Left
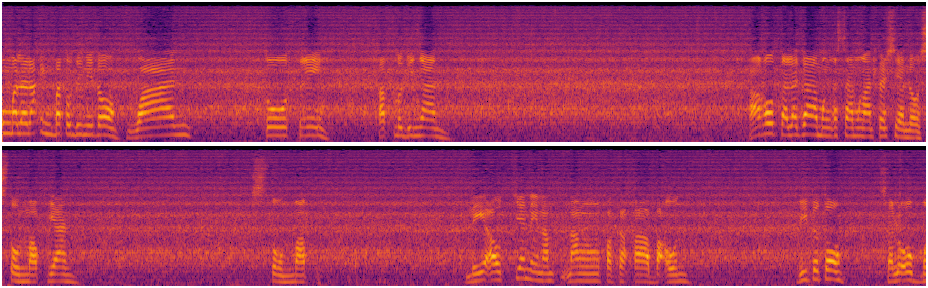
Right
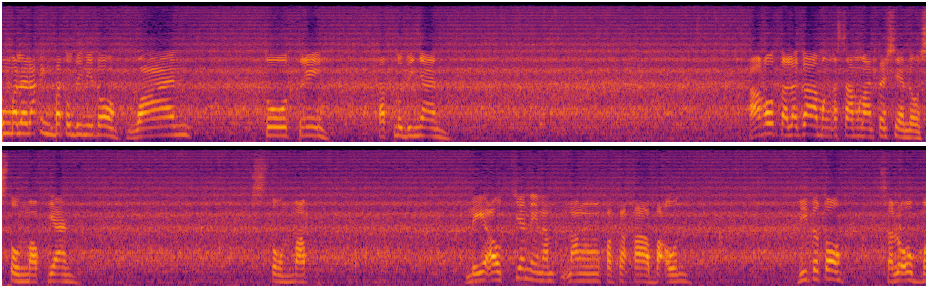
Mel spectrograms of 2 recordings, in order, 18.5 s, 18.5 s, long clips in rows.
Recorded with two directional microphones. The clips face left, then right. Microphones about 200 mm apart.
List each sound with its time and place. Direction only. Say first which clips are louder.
0.1 s speech: right 1 dB; 5° right (ahead or behind)
7.4 s speech: left 1 dB; 10° left (ahead or behind)
8.7 s speech: right 1 dB; 5° right (ahead or behind)
13.9 s speech: right 1 dB; centre (ahead or behind)
17.2 s speech: left 1 dB; 20° left (ahead or behind)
